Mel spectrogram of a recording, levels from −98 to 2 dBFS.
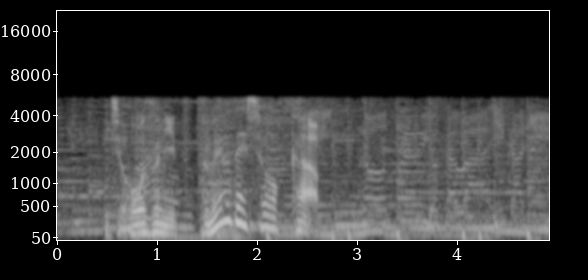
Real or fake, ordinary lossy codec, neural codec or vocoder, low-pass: real; none; none; 5.4 kHz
